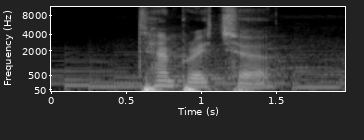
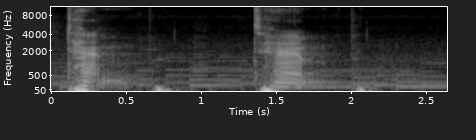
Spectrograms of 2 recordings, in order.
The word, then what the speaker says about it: temperature: Temperature, temperature. Here we have stress over the first part of the temp, temp.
